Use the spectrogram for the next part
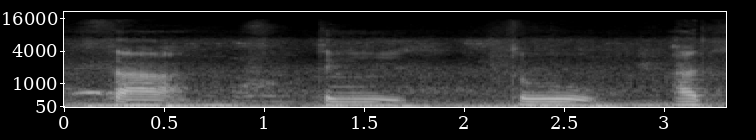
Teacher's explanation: Ujung lidah menyentuh pangkal gigi seri atas. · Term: hams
